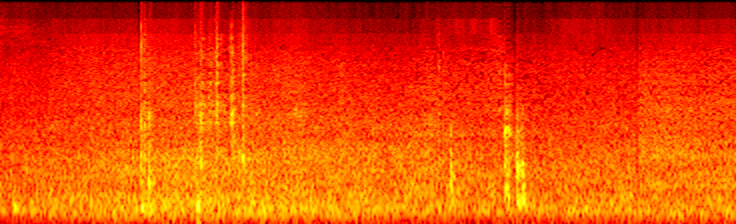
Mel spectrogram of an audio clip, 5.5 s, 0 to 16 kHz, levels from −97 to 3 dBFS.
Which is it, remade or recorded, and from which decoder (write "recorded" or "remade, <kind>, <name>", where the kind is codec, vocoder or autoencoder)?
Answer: recorded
